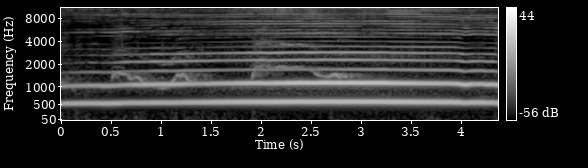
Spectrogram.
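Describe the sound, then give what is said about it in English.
A long, sustained howl rises and holds steady, with a second wavering voice weaving above it, people in Missoula, Montana imitating wolves at night, loud, with no talking. “Now, in the beginning of season one, I was howling with the wolves of the human Missoula variety.”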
